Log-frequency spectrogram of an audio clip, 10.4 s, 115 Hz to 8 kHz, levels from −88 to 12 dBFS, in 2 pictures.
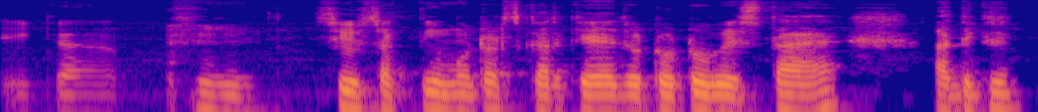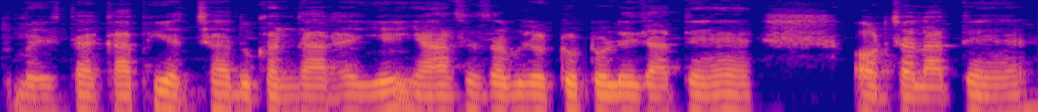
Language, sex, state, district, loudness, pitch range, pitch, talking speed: Hindi, male, Bihar, Purnia, -23 LUFS, 110-115 Hz, 110 Hz, 175 wpm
